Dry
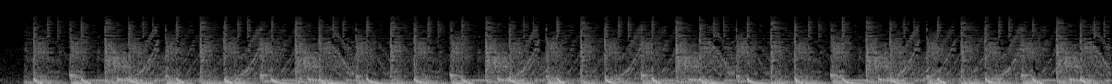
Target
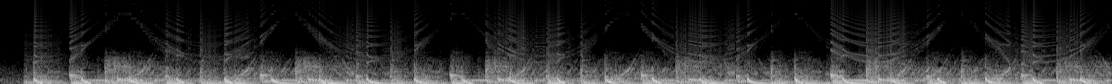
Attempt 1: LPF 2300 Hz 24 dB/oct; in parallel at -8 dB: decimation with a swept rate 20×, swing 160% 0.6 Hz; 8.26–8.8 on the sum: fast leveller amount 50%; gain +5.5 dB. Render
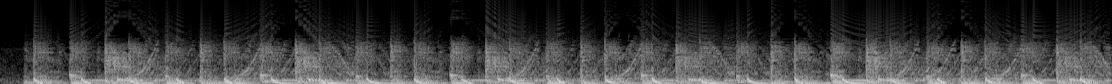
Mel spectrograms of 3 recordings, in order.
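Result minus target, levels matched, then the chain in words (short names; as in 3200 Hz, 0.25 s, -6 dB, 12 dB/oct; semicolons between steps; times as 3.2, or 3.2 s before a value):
2000 Hz band +14.5 dB
LPF 780 Hz 24 dB/oct; in parallel at -8 dB: decimation with a swept rate 20×, swing 160% 0.6 Hz; 8.26–8.8 on the sum: fast leveller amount 50%; gain +5.5 dB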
